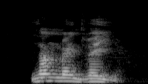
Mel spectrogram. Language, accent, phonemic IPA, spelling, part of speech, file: French, Canada, /lɑ̃d.mɛ̃ d(ə) vɛj/, lendemain de veille, noun, LL-Q150 (fra)-lendemain de veille.wav
- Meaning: the morning after (the day after a binge, generally characterised by a hangover)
